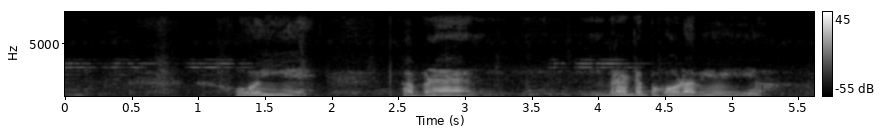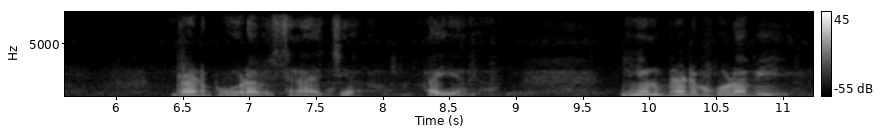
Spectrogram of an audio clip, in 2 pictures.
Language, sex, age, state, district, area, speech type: Dogri, male, 18-30, Jammu and Kashmir, Reasi, rural, spontaneous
